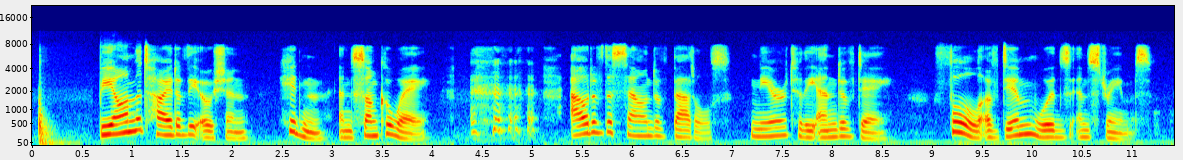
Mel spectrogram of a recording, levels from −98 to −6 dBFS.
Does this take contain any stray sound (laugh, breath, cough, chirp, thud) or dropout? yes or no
yes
